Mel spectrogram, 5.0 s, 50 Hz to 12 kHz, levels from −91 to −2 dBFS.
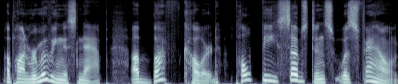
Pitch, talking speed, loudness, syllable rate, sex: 145 Hz, 130 wpm, -19 LUFS, 4.3 syllables/s, male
